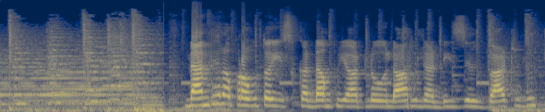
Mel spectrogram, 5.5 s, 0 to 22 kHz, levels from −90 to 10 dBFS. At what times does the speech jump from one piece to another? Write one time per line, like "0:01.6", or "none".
0:01.6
